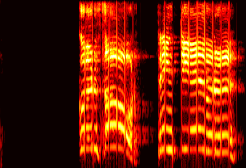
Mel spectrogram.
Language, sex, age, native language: Icelandic, male, 30-39, Icelandic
